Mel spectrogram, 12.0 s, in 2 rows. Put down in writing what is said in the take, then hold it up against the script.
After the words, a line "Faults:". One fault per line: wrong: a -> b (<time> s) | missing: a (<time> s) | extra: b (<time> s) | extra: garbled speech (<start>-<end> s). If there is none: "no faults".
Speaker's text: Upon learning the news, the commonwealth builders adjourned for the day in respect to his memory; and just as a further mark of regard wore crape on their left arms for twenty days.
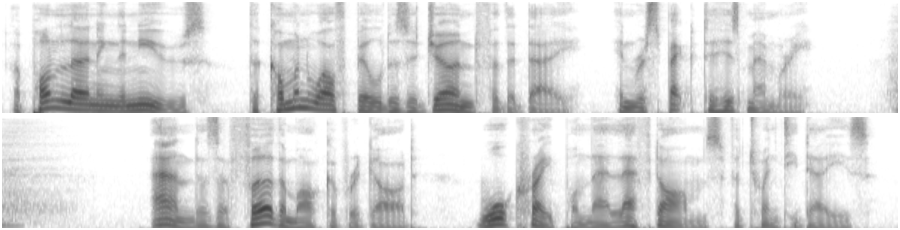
Upon learning the news, the commonwealth builders adjourned for the day in respect to his memory; and as a further mark of regard wore crape on their left arms for twenty days.
Faults:
missing: just (7.3 s)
